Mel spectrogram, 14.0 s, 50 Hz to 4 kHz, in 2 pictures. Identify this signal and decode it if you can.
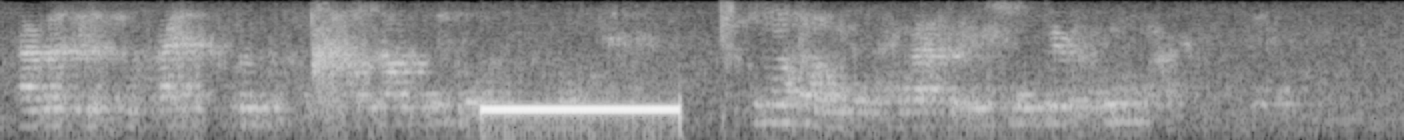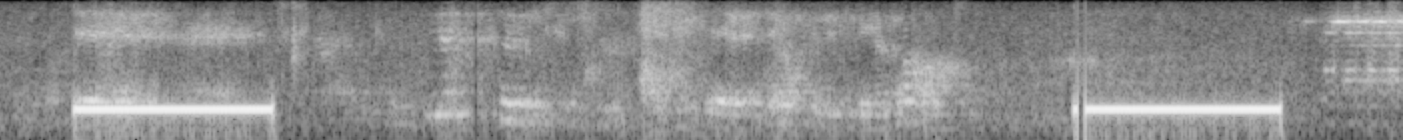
Ringback tone (Europe, 425 Hz), with speech.
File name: out- -2017- - - .17050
